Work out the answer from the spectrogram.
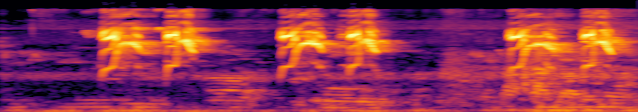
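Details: Long-tailed shrike practising, producing sharp high notes in pairs, three pairs in all, each pair about a second apart, over a soft low hum.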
